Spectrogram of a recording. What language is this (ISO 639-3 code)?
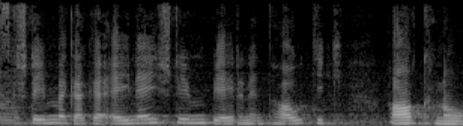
gsw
